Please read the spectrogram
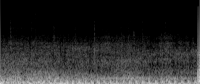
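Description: KTM Duke 250's single-cylinder engine running at low revs with a fast, even pulsing as the motorcycle slows and pulls onto the road shoulder, heard from the rider's helmet mic. A short click comes right at the end.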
